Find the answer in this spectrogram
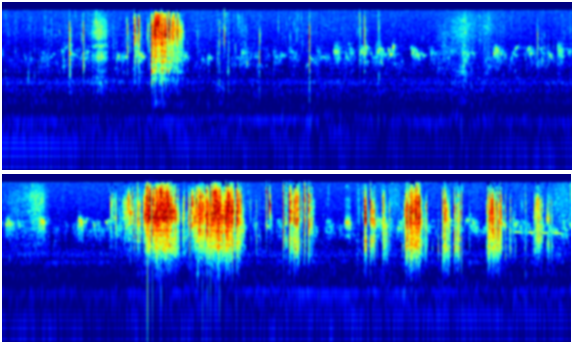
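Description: Close hand-handling noises of mussel shells and loose pearl beads being scooped and moved: short crunching and clattering bursts, the loudest a stretch of about a second and a half a little past the middle, then a run of shorter ones.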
